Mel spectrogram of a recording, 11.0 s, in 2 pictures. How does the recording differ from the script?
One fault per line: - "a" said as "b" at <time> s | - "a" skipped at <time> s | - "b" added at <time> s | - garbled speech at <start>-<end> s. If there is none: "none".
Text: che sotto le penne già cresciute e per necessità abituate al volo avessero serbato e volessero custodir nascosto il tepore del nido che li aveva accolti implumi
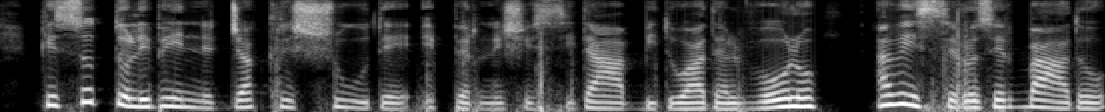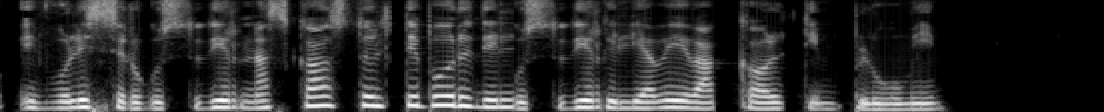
- "nido" said as "custodir" at 8.0 s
